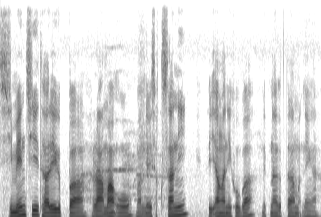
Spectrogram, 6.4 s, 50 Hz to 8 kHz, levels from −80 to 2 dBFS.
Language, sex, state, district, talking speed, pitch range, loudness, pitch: Garo, male, Meghalaya, South Garo Hills, 85 wpm, 105-125 Hz, -22 LUFS, 115 Hz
